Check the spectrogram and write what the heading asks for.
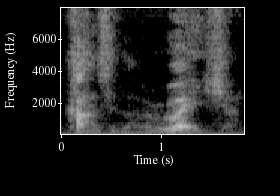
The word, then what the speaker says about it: consideration: 그래서 두 단어처럼 발음을 하되 ation에 A 이중모음이죠. A에만 의미공명이 일어나겠죠. A 중에. 그 다음에 거기에 제일 강세가 들어가니까 좀 더 세게 consider는 con에 강세가 있는데 이 강세니까 좀 더 약하게 consideration.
